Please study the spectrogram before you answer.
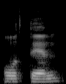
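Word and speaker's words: hotel: প্রোনাউন্সিয়েশনে যাই এরপরে আক্কা এইচ এর কোন উচ্চারণ নাই ঠিক আছে এটা আমরা মনে রাখবো যেটা আমরা লিখি হোটেল সেটা হবে ওতেল যেটা আমরা লিখি হসপিটাল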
